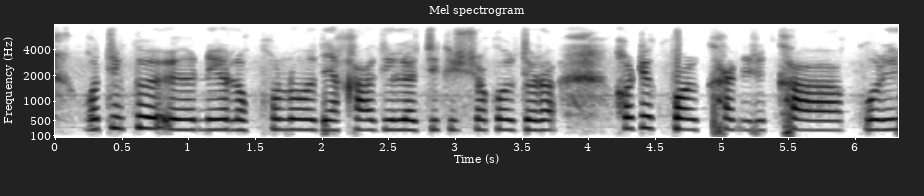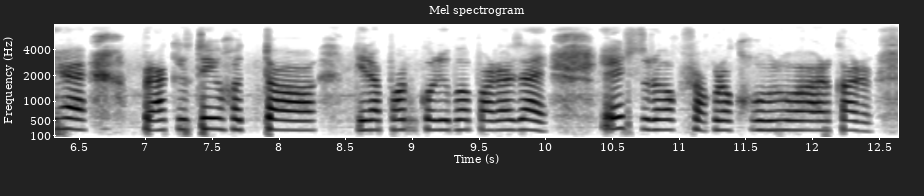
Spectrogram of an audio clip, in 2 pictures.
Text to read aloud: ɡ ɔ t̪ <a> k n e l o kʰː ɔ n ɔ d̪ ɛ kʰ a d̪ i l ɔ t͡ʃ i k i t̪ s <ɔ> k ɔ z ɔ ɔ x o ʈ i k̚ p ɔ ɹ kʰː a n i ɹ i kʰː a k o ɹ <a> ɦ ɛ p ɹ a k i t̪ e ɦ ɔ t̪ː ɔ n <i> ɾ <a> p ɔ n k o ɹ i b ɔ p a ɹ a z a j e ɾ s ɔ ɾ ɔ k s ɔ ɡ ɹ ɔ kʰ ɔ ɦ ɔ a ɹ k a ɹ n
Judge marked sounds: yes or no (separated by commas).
no, yes, no, yes, yes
